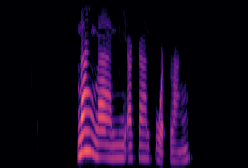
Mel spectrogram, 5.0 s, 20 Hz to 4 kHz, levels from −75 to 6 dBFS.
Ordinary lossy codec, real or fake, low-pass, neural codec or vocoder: none; real; 3.6 kHz; none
